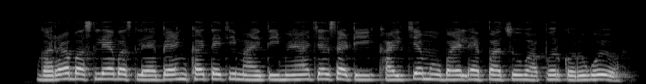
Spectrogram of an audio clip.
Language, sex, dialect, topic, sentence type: Marathi, female, Southern Konkan, banking, question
